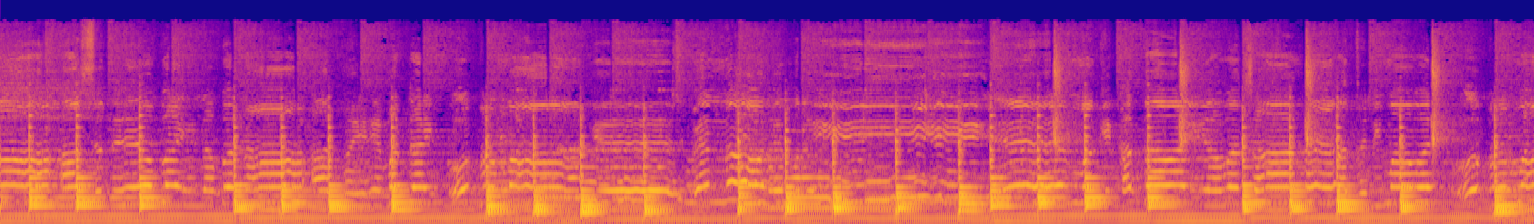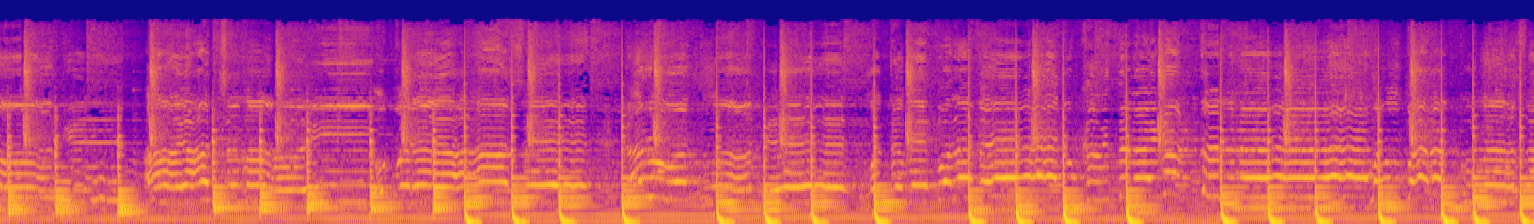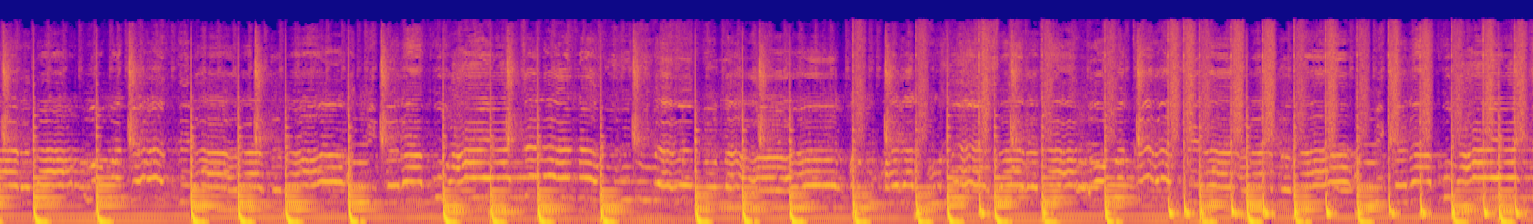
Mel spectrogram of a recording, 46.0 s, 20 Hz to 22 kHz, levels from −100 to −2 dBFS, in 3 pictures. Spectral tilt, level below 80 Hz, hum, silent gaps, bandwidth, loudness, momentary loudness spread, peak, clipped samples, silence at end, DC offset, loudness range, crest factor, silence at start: -5 dB/octave; -24 dBFS; none; none; 16 kHz; -18 LUFS; 6 LU; -2 dBFS; under 0.1%; 0 s; under 0.1%; 2 LU; 16 dB; 0 s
